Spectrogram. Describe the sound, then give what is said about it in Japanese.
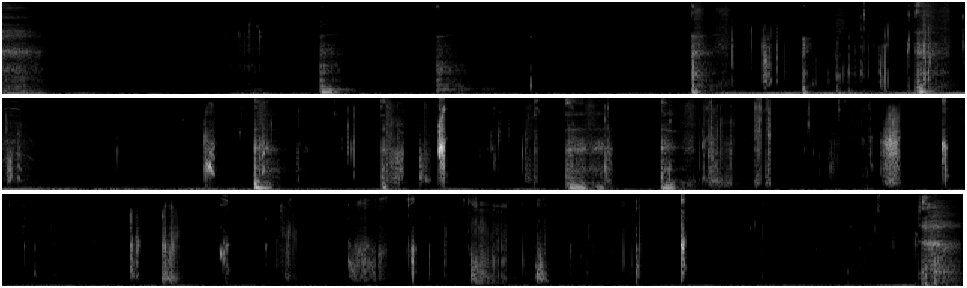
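Someone slowly drinks water, making many quiet wet mouth clicks, sips and swallows separated by short silences. “水を飲んでいるだけなのに、そんなに気持ちよさそうな顔をしないで。”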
